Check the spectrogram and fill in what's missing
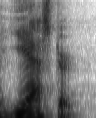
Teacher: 在美式发音那个 t 要轻轻的卷舌 yesterday, t 可以发成 d 这个发音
